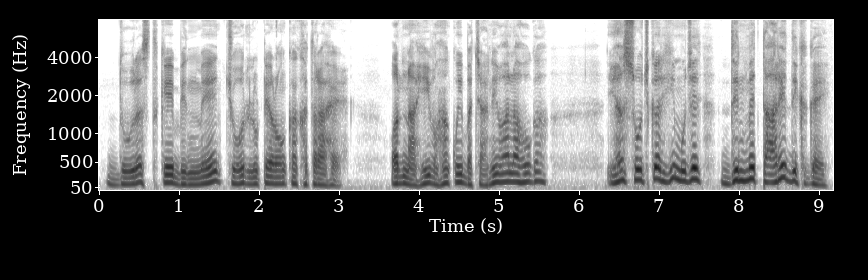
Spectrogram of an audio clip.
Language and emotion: Hindi, fearful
